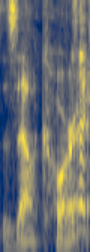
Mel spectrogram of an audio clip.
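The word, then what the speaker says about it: Zalcoré: That's Z-A-L-C-O-R and then an E with an accent over it. I've decided that it's pronounced Zalkore.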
